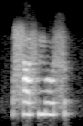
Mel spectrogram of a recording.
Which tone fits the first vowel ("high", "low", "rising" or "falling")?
high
